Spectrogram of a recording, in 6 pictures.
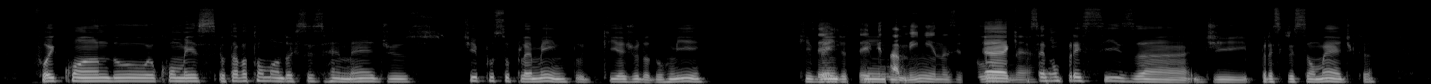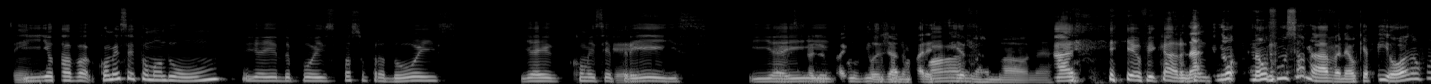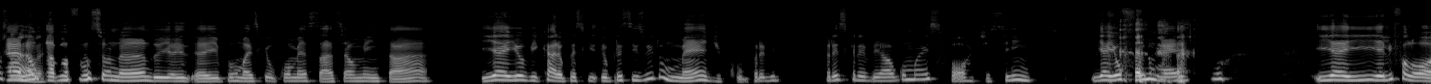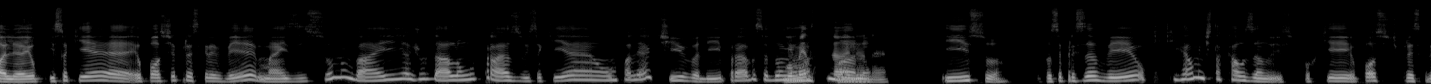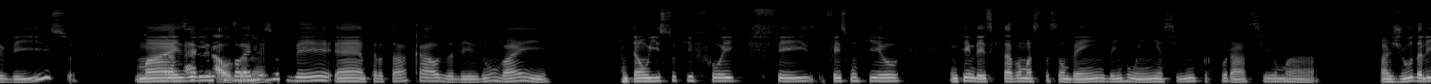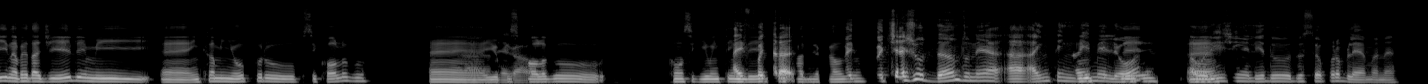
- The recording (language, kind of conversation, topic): Portuguese, podcast, O que te ajuda a dormir melhor quando a cabeça não para?
- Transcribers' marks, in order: laughing while speaking: "Aí, eu vi cara não não"; laugh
